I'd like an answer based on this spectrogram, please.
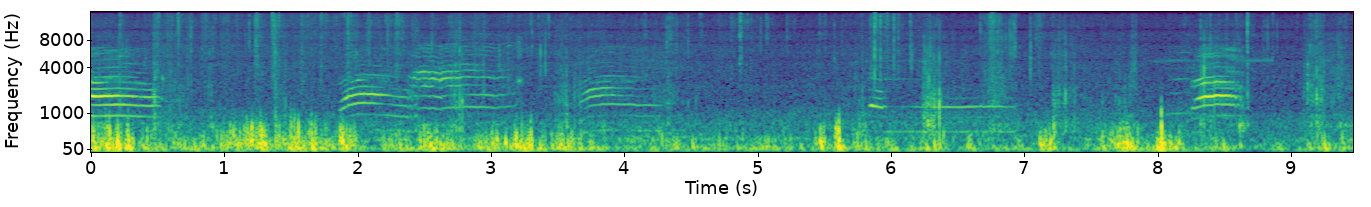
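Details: Affectionate neighbourhood community cats gather and call out in welcome, each wanting to be stroked too; a series of short, bent, harmonic meows come in quick bursts, with a steady held tone midway and rustling steps beneath.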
